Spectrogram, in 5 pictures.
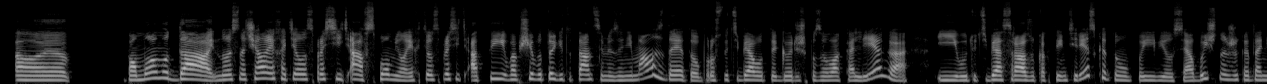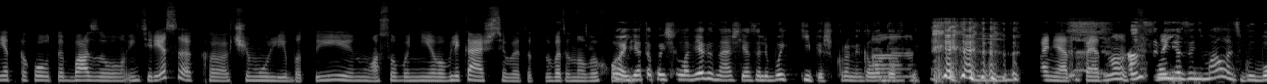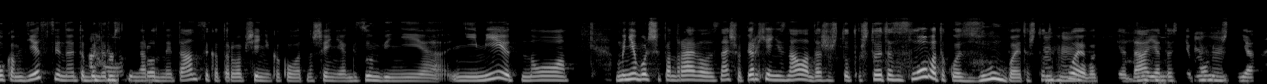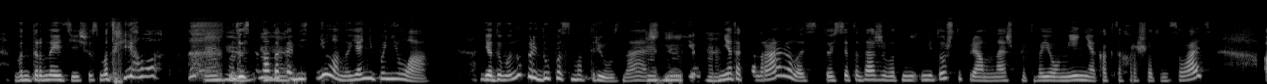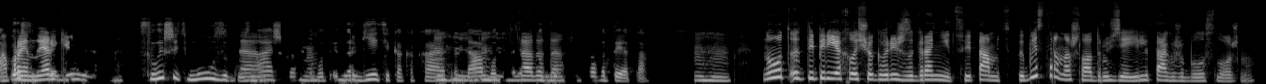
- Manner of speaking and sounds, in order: laugh; other background noise; laughing while speaking: "смотрела"; chuckle; unintelligible speech; tapping
- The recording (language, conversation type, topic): Russian, podcast, Как найти друзей после переезда или начала учёбы?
